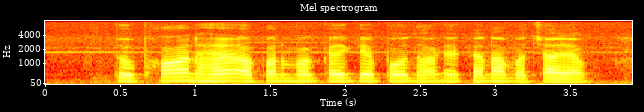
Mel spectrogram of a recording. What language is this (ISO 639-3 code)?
mai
